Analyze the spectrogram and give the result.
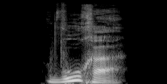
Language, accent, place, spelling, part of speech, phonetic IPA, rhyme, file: German, Germany, Berlin, wucher, verb, [ˈvuːxɐ], -uːxɐ, De-wucher.ogg
- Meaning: inflection of wuchern: 1. first-person singular present 2. singular imperative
